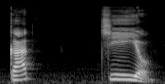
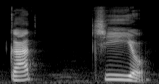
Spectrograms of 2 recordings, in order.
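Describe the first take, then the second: First: The first syllable ends in a t sound. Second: The first syllable ends in a t sound.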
